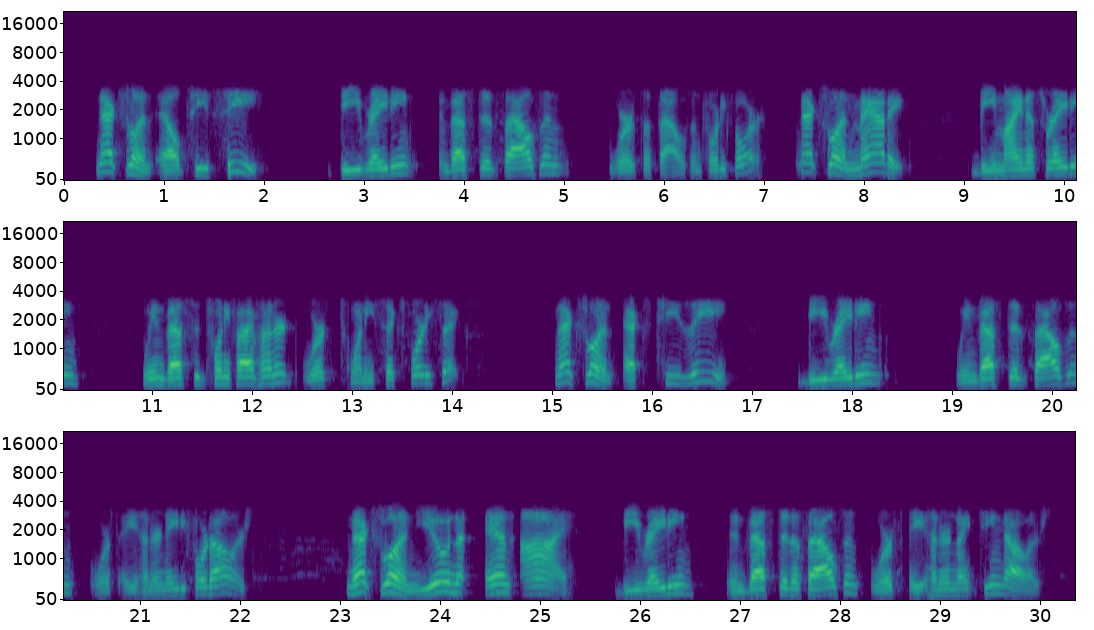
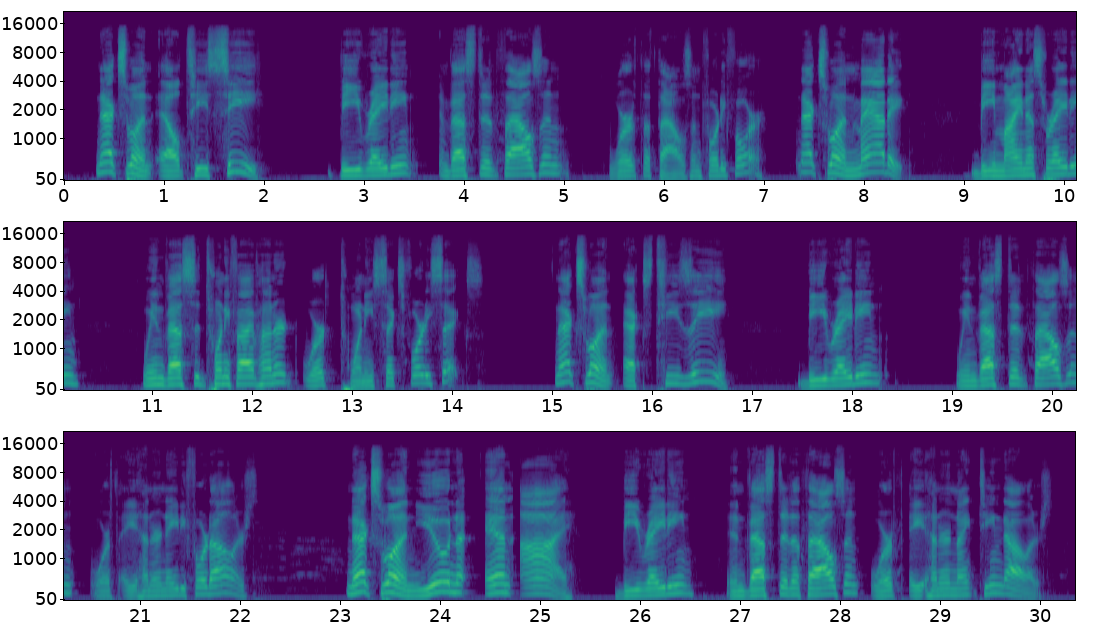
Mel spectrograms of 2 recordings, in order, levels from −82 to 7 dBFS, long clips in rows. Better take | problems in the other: second | phone-call audio; poor line; nothing above 3 kHz

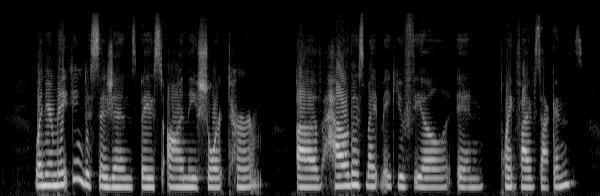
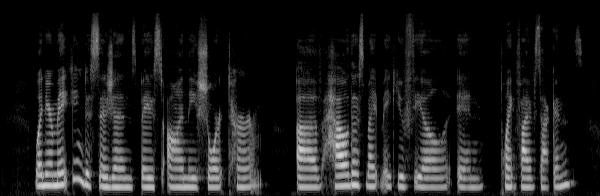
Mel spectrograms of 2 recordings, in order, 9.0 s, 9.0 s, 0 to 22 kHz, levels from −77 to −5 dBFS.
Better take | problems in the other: second | distortion; slight; 3% of the sound clipped

